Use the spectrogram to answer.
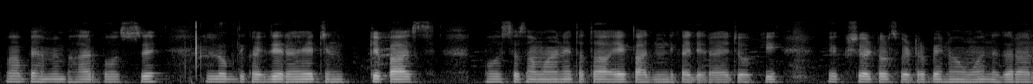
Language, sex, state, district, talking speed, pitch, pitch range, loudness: Hindi, male, Chhattisgarh, Raigarh, 210 wpm, 120 Hz, 115-125 Hz, -30 LUFS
